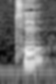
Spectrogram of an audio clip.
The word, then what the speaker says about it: te: So me and te, you might remember them because they rhyme, they look similar, and you pronounce them with an e sound, like the letter e.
